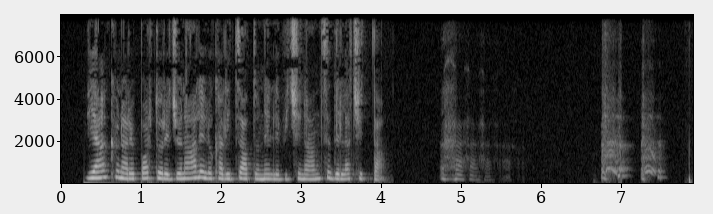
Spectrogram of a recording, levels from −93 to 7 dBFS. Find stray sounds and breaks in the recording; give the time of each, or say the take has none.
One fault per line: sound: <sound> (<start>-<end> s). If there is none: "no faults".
sound: laugh (4.7-5.8 s)
sound: cough (6.6-7.6 s)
